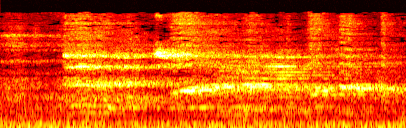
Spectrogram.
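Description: A person crying in a high, wavering wail, over a steady low hum.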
